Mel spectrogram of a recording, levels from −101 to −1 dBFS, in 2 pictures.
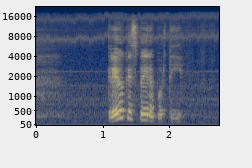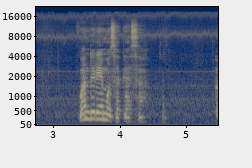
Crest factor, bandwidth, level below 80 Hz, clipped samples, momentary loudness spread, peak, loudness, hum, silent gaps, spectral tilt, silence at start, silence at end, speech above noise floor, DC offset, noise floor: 22 dB; 19 kHz; -82 dBFS; under 0.1%; 26 LU; -10 dBFS; -28 LUFS; none; none; -1 dB/octave; 0 s; 0 s; 25 dB; under 0.1%; -54 dBFS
